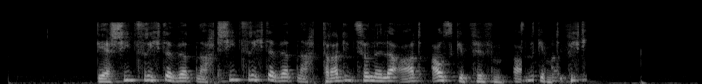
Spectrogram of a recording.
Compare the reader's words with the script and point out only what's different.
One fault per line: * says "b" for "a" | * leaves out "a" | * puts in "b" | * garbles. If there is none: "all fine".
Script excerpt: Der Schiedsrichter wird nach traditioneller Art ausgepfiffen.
* puts in "Schiedsrichter wird nach"
* garbles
